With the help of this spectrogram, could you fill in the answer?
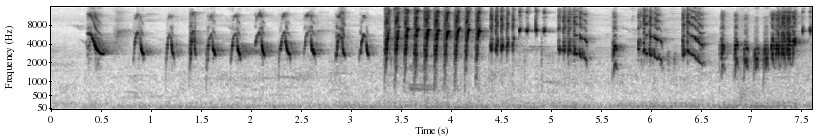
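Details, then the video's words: Long-tailed shrike training song: a series of clear downslurred whistles repeated about twice a second, then a rapid buzzy trill and more varied whistles and chatter. "Suara TERAPI pancingan cendet /pentet macet total"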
